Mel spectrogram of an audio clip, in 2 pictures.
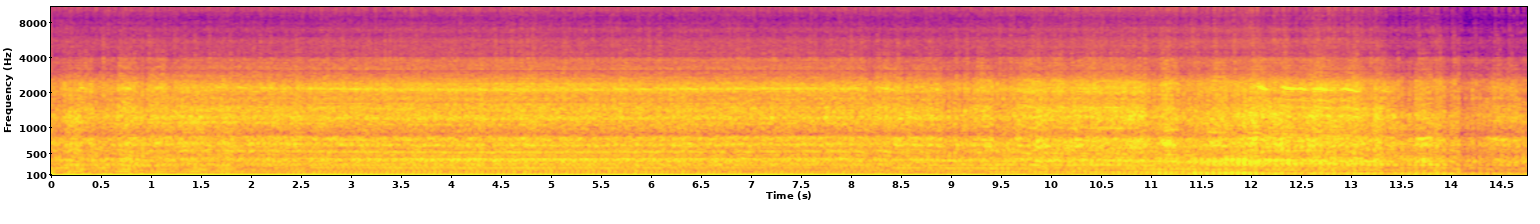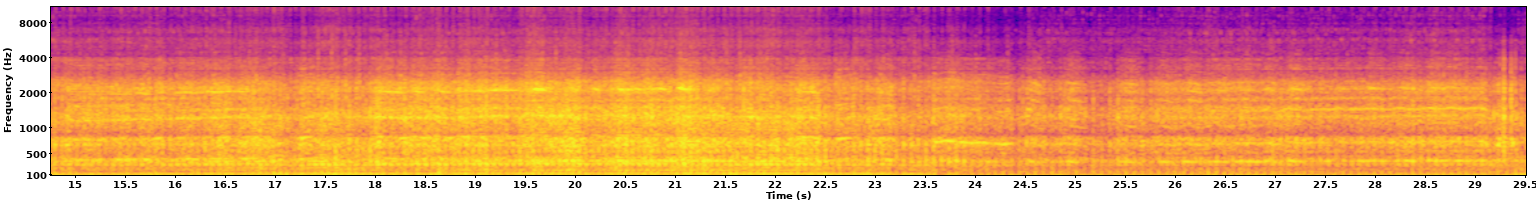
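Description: Open-wheel race car's engine running at low revs as the car rolls slowly, heard from the onboard camera; its low steady note drops in pitch about twelve seconds in.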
